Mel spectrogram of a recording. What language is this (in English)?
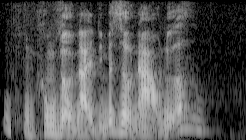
Vietnamese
